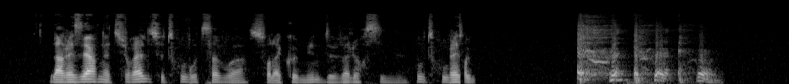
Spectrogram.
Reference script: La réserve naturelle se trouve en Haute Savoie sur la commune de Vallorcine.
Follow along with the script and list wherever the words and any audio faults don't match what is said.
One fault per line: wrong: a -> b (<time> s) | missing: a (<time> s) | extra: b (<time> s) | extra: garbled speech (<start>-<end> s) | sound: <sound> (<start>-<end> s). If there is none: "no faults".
missing: en (1.9 s)
extra: garbled speech (4.1-4.8 s)
sound: cough (5.8-7.3 s)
